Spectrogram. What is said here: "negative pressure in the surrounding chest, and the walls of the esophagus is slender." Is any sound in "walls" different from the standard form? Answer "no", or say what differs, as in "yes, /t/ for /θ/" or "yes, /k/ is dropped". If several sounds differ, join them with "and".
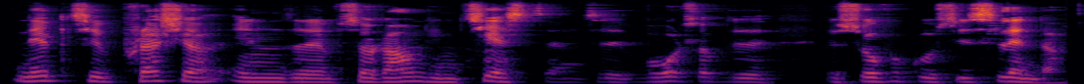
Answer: yes, /s/ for /z/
